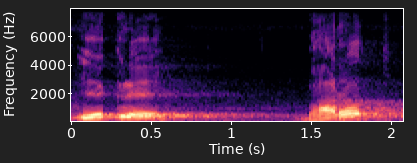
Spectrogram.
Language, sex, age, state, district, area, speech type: Odia, male, 60+, Odisha, Kendrapara, urban, spontaneous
